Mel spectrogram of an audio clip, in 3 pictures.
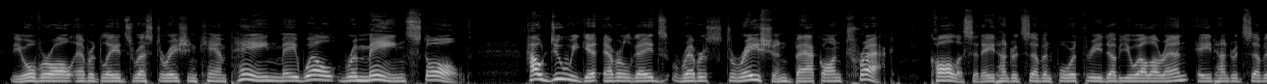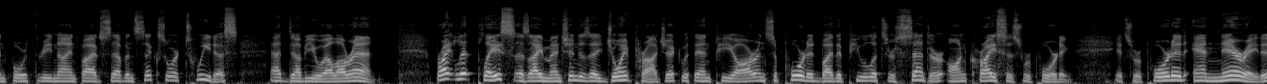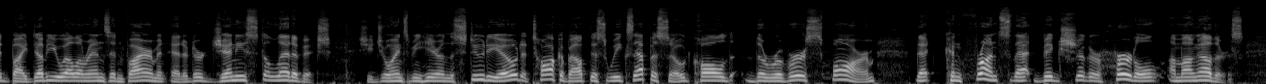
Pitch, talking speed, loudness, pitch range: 165 Hz, 130 wpm, -26 LUFS, 150-185 Hz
